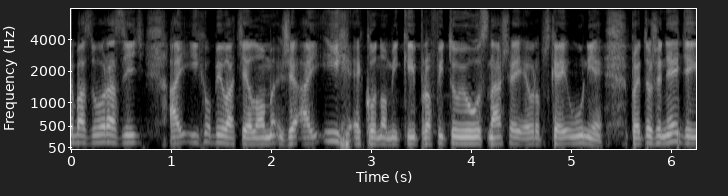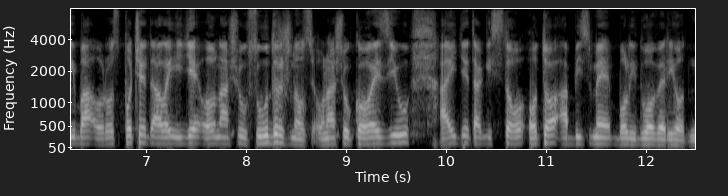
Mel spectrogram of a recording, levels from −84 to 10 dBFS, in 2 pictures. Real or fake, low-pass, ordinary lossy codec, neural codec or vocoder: real; none; none; none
